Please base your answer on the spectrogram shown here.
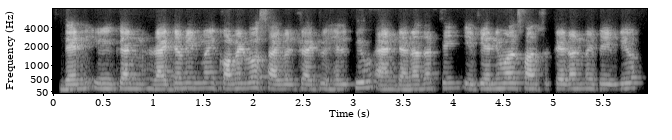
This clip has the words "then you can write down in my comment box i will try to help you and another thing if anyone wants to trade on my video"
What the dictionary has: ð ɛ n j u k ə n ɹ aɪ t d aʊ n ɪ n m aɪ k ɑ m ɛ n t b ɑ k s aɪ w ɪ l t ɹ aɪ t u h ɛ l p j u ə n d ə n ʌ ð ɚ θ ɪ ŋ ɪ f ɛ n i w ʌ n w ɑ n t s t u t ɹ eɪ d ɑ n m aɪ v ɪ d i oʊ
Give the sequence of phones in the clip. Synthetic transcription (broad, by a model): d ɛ n j u k ə n ɹ aɪ t d aʊ n ɪ n m aɪ k ɑ m ɛ n t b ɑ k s aɪ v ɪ l t ɹ aɪ t u h ɛ l p j u ə n d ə n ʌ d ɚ t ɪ ŋ ɪ f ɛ n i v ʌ n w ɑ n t s t u t eɪ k ɑ n m aɪ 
